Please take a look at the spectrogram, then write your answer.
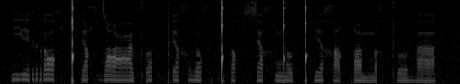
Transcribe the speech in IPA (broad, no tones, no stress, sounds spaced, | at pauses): j i r ɔ χ ǃʰ i χ dˤ e ʕ ɪ pʼ u χ pʼ i χ ɦ u χ ǃʰ ʊ χ s e χ ŋ͡ǃ o ǃʰ i χ a q ʊ m ɪ χ pʼ ʊ ɦ a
